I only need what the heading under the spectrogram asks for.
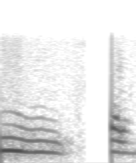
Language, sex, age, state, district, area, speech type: Telugu, female, 30-45, Telangana, Mancherial, rural, conversation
